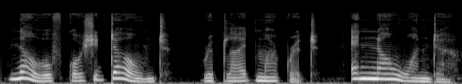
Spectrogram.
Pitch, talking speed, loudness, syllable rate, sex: 185 Hz, 130 wpm, -15 LUFS, 3.9 syllables/s, female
